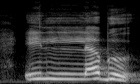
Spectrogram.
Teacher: الب، با پہ قلقلہ ہوگا، حروف قلقلہ 5 ہم نے یاد کیے تھے، قاف قا با جیم دال، تو جب وہ ساکن ہوتے ہیں تو آواز پلٹ کر آتی ہے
